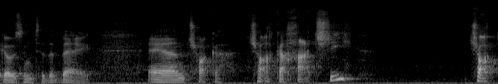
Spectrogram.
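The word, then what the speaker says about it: Choctawhatchee: into the bay and Chaka chahi chak Bay that's how we pronounce it so uh or at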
